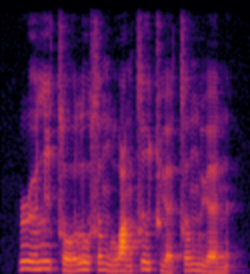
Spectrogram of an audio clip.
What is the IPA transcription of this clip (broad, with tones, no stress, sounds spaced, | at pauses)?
ɻ ɻ̩˦ l i˥˨ t͡s o˨˦ ʊ̯ l u˥˨ s ɤ˥˨ ŋ l w ɑ˨˦ ŋ t͡s ɹ̩˦ t͡ɕ ɥ ɛ̰˨˩ t͡s ɤ˦ ŋ l ɥ ɛ˨˦ n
